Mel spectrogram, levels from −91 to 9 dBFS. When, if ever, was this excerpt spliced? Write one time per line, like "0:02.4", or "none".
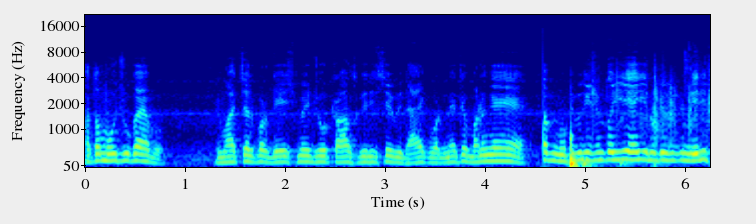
0:04.8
